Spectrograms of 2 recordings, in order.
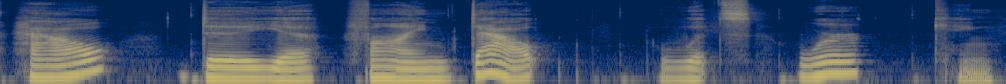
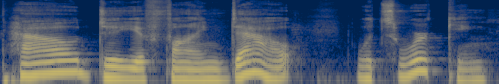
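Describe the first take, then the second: First: It is said slowly. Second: It is said at medium speed.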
